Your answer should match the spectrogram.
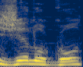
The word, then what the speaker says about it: Gelugon: E esse Gelugon, tenho certeza que quem inventou esse nome não sabia que gelo, mas é com U, né? É gelo. É mais ou menos a mesma pronúncia de gelo, que é gelo, em português.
